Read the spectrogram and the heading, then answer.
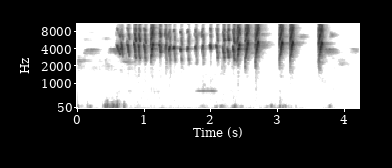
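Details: Long-tailed shrike lure for exciting shrikes into singing: a fast, accelerating stream of dry chattering notes that slows into a few separated loud chips, with some low thumps at the start.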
